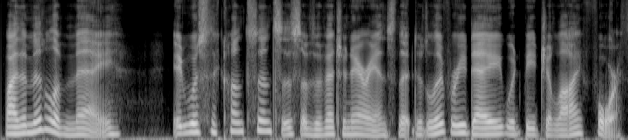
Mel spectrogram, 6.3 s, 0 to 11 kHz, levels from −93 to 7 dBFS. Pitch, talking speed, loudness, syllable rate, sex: 160 Hz, 180 wpm, -19 LUFS, 5.3 syllables/s, female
